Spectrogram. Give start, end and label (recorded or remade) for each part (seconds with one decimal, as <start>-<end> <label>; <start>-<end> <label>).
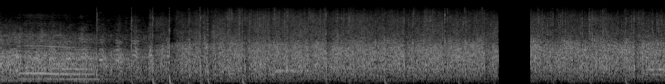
0.0-5.2 remade; 5.2-6.7 recorded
